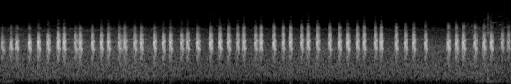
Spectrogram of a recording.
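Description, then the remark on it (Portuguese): A ringed kingfisher gives a loud, shrill rattling call, a fast, steady run of harsh notes that continues for several seconds with only a brief break, clear with no voices. “E aí, quem adivinhou quem é o dono dessa voz estridente?”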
